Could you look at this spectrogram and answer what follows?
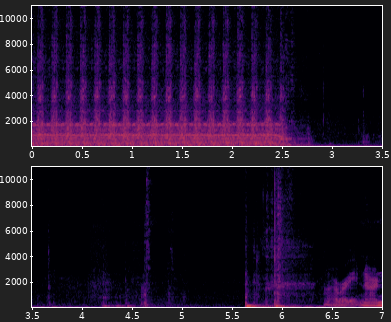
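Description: A sewing machine stitches across a quilt block in a fast, steady mechanical whir for about two and a half seconds, then stops, leaving quiet handling noises and a soft voice.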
